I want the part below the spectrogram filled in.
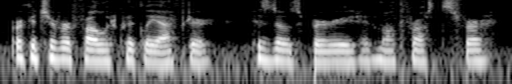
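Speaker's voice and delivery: ordinary delivery, nothing marked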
